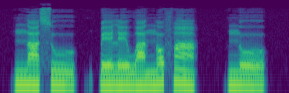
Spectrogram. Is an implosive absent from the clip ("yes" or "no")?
yes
